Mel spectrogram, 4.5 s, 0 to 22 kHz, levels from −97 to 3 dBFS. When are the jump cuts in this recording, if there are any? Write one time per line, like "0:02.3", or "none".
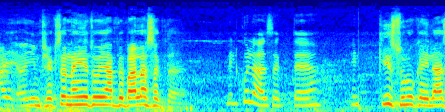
0:03.5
